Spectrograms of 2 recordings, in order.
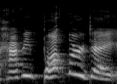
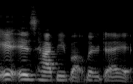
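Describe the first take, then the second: First: Excited. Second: Said in the usual way. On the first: Real, not acted. Cheering birthday.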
